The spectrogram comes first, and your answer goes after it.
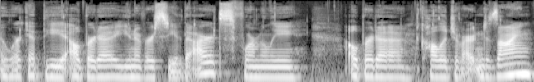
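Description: An unremarkable speaking voice with a Canadian accent. It moves at a moderate pace. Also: woman. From Windsor, Ontario, Canada. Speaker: artist and educator. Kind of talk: casual chat.

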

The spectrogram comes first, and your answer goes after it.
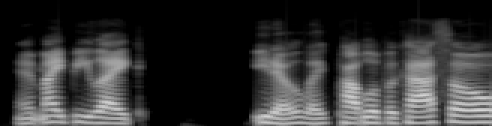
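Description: A plain, everyday voice moves at a moderate pace with ordinary pitch variation, heard as a dry, close sound with no echo. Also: woman. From US, Honduran American family. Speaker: podcast network founder. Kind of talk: interview.

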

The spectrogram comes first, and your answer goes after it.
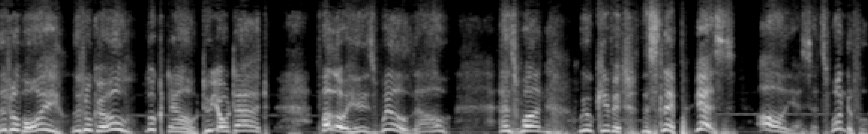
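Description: Here a man uses a put-on character voice. His pitch is extremely high. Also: moderate pace. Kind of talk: fussy genteel old-man voice. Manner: rambling, absent-minded, self-affirming "yes, yes".

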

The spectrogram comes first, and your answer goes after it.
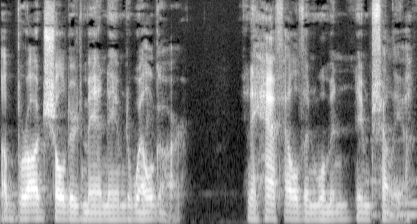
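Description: A man with fairly even intonation and music in the background. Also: fairly low pitch for a man, moderate pace. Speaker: storyteller and game master. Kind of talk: dramatic narration of a fantasy role-playing story, with character voices. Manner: sinister voices for villains.

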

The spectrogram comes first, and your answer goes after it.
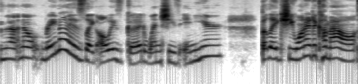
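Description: Woman at a moderate pace with ordinary pitch variation. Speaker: podcast co-host. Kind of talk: casual chat. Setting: remote call recording. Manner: sarcastic.

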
